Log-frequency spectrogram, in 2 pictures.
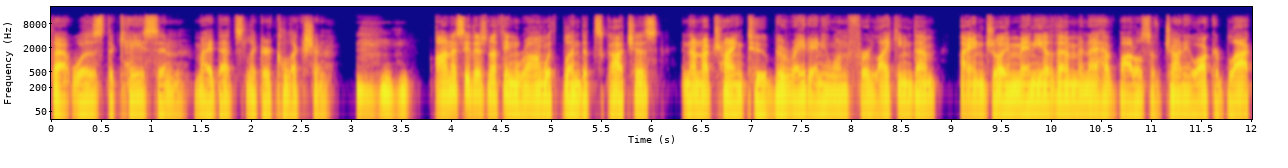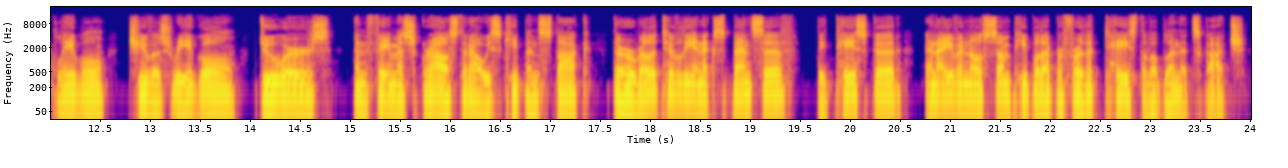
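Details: Adult male speaker; normal voice.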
